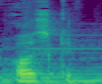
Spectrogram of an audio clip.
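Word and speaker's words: Osijek: Usk is how it's pronounced. It's definitely not how it's spelled.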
